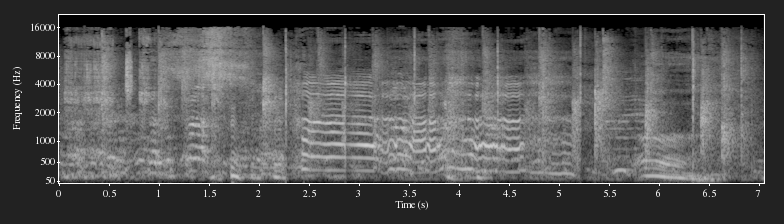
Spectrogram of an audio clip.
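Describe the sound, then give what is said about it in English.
A thin, half-hearted round of applause from The Nerd Degree audience after a mock sodium bromate advert: scattered, uneven claps that never build into a full ovation, mixed with overlapping voices murmuring and calling out throughout. “It's the most unenthusiastic nerd degree round of applause I've ever heard.”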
